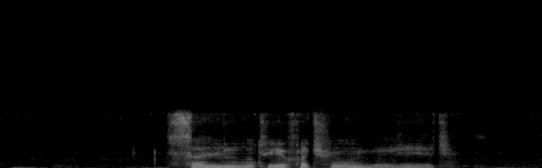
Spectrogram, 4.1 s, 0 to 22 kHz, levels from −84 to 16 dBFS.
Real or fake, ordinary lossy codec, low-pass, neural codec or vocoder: fake; Opus, 24 kbps; 7.2 kHz; codec, 24 kHz, 1 kbps, SNAC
